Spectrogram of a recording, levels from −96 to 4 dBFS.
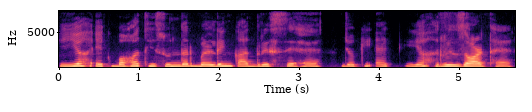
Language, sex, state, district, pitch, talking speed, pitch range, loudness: Hindi, female, Jharkhand, Palamu, 240 Hz, 160 wpm, 225-260 Hz, -16 LUFS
